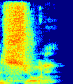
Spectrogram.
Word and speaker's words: schön: So I learned how to pronounce Schön and Schön because of the kid. The kid told me that, Otako, yeah, don't mind. This is how you say it, mm-hmm.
